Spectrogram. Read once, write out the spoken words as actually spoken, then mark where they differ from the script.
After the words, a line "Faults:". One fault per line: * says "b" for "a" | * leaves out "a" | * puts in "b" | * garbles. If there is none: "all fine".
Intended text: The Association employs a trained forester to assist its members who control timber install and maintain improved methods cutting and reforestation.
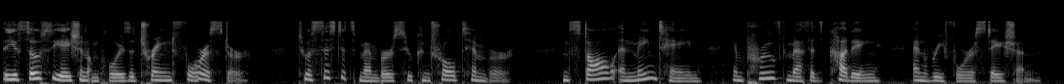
The Association employs a trained forester to assist its members who control timber install and maintain improved methods cutting and reforestation.
Faults:
all fine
